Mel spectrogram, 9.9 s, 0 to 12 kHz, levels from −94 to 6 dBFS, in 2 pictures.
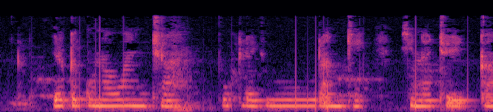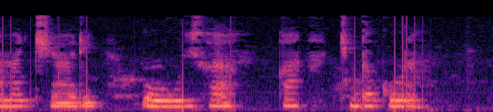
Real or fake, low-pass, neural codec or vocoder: real; 7.2 kHz; none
